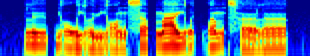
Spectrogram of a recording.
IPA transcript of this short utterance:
l yː˧ p̚ j o˨ w j ɵ˨˩ ɥ j ɔː˨˩ n s ɐ˧ p̚ m aː˥ j w ɪ˨˥ k̚ w ɐ˥ m t͡sʰ œː˨˩ l œː˧ k̚

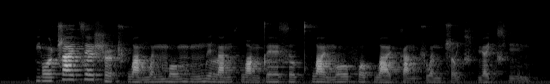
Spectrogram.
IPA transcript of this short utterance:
p j o˧˥ ʊ̯ ʈ͡ʂ a˥ ɪ̯ t͡s e˥ ɪ̯ ʂ ɻ̩˧˥ ʈ͡ʂʰ w ä˨˩ n̪ w ə˧˥ n m o˧˥ ʊ̯ m ʊ˧˥ ŋ m i˥˩ l a˧˥ n x w ɑ˨˩ ŋ t̪ e˥˧ ɪ̯ s ɹ̩˥˧ kʰ w a˥˩ ɪ̯ n̪ o˥ ʊ̯ f ɤ˧˥ p w a˧˥ ɪ̯ k a˨˩ n ʈ͡ʂ w ə˥˩ n ʈ͡ʂ ɤ˨˩ t͡ɕʰ ɥ ɛ˥ t͡ɕʰ i˥˩ n

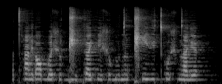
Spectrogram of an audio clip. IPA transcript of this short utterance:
tʰ ã ɾ ɪ ɾ ɔ b ɐ ʃ o ɡ͡ǁ i k ɐ fʲ a ʃ y ɡʷ i d̪ ã ǁʰ i vʲ o tʰ u ʃ d̪ ã ɾʲ ɐ

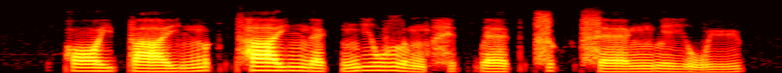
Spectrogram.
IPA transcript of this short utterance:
k ɔː˧ j p aː˨˧ j n̪ ɐ˥ k̚ t̪ʰ aː˥ j n̪ ɛː˨ k̚ ŋ iː˥ w l ʊ˨˩ ŋ h ɪ˨˥ k̚ l ɛː˨ k̚ t͡s ʊ˥ k̚ s ɛː˨˧ ŋ l iː˨˩ w yː˨˥ p̚

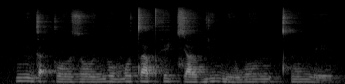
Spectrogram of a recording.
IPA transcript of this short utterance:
ŋ ĩ˦˨ ɡ ä˦ ʔ k o˨ ʊ̯ z o˨ ʊ̯ ɲ o˦˨ ʊ̯ m o˦˨ t ä˦˨ pʰ e˦˨ t͡ɕ a˨ ʊ̯ ɡ ĩ˦ m ĩ˨ w o˦ ʊ̯ ŋ ɪ˦ ʔ tʰ ũ˦ ŋ e˨

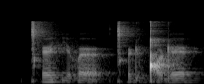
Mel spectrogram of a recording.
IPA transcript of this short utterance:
ǀʰ ɛ fʲ æ v ɜ | ǀʰ ə ɖ ə ǃʼ ɒ ɖ ɛ

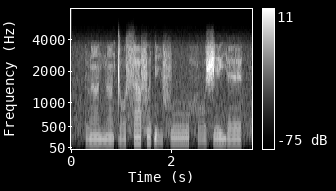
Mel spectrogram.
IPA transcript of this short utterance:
l ã˧ n ã˧ t ɔ˧ s a˦ f ə˦ ɗ i˨ f oː˦ h ɔ˧ ʃ e˦ j ɛ˦

